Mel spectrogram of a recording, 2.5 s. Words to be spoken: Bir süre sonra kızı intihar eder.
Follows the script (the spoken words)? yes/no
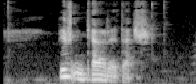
no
